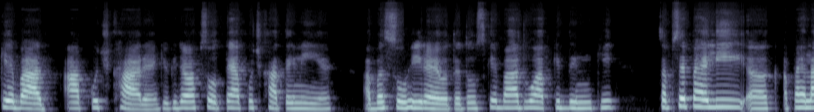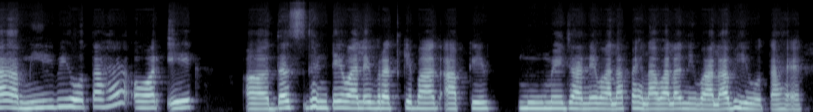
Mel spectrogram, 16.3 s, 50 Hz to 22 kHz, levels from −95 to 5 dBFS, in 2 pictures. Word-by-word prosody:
के 240 Hz, -2 st, +5 dB
बाद 195 Hz, -4 st, +4 dB, 0.2 s
आप 205 Hz, 0 st, -1 dB
कुछ 230 Hz, 0 st, -4 dB
खा 190 Hz, -7 st, +1 dB
रहे 170 Hz, 0 st, -2 dB
हैं, 170 Hz, -, -8 dB
क्योंकि 195 Hz, +1 st, -8 dB
जब 220 Hz, +1 st, 0 dB
आप 215 Hz, 0 st, +1 dB
सोते 220 Hz, -1 st, -3 dB
हैं, 215 Hz, -, +2 dB
आप 210 Hz, -, -4 dB
कुछ 225 Hz, 0 st, -7 dB
खाते 200 Hz, -2 st, -3 dB
नहीं 195 Hz, -2 st, -4 dB
हैं। 180 Hz, +1 st, -8 dB, 0.3 s
आप 180 Hz, -, -3 dB
बस 210 Hz, +2 st, -1 dB
सो 220 Hz, -2 st, +3 dB
ही 220 Hz, -2 st, +2 dB
रहे 200 Hz, -3 st, +4 dB
होते 180 Hz, 0 st, +1 dB
हैं, 180 Hz, -, -6 dB
तो 200 Hz, -, -5 dB
उसके 205 Hz, +4 st, -4 dB
बाद 220 Hz, -1 st, 0 dB
वो 230 Hz, -, 0 dB
आपके 215 Hz, +1 st, -2 dB
दिन 210 Hz, -1 st, -1 dB
की 230 Hz, +2 st, -7 dB, 0.4 s
सबसे 245 Hz, +3 st, +4 dB
पहली 255 Hz, -2 st, +3 dB
अ, 200 Hz, -1 st, -1 dB
क 200 Hz, -2 st, -12 dB
पहला 230 Hz, 0 st, +4 dB
मील 220 Hz, +4 st, +1 dB
भी 260 Hz, +1 st, -1 dB
होता 255 Hz, -1 st, +1 dB
है 340 Hz, +6 st, -2 dB
और 225 Hz, -, 0 dB
एक 230 Hz, +4 st, +2 dB, 0.5 s
अ, 185 Hz, 0 st, +2 dB
10 220 Hz, +5 st, +2 dB
घंटे 225 Hz, -2 st, +2 dB
वाले 210 Hz, -1 st, +3 dB
व्रत 205 Hz, -1 st, +1 dB
के 215 Hz, -, +1 dB
बाद 200 Hz, -1 st, 0 dB
आपके 190 Hz, +2 st, 0 dB, 0.4 s
मुँह 205 Hz, 0 st, +2 dB
में 205 Hz, 0 st, +1 dB
जाने 195 Hz, -1 st, +1 dB
वाला 190 Hz, 0 st, +1 dB
पहला 195 Hz, -2 st, 0 dB
वाला 185 Hz, 0 st, +2 dB
निवाला 180 Hz, -1 st, +1 dB
भी 210 Hz, +2 st, +1 dB
होता 175 Hz, -2 st, -2 dB
है। 165 Hz, -1 st, -4 dB
210 Hz, 220 wpm, -24 LUFS, 190-225 Hz, 0.5 s, के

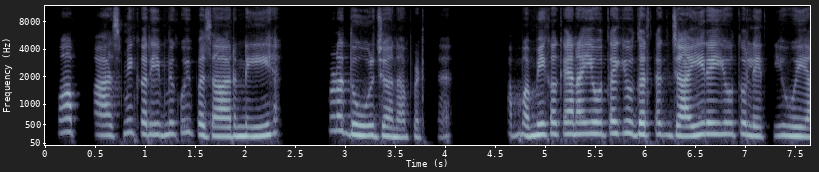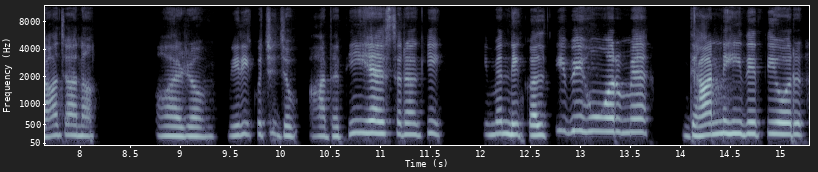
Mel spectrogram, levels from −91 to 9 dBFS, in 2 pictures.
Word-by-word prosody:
वहाँ 325 Hz, 0 st, -1 dB
पास 255 Hz, -6 st, -6 dB
में, 310 Hz, 0 st, -7 dB
क़रीब 265 Hz, -2 st, -3 dB
में 275 Hz, -, -3 dB
कोई 315 Hz, +2 st, -10 dB
बाज़ार 225 Hz, -2 st, 0 dB
नहीं 230 Hz, +1 st, +2 dB
है, 305 Hz, -, -9 dB, 0.5 s
थोड़ा 360 Hz, 0 st, -1 dB
दूर 250 Hz, -5 st, +1 dB
जाना 210 Hz, -3 st, 0 dB
पड़ता 205 Hz, -2 st, -14 dB
है। -, -, -16 dB, 0.6 s
अब 255 Hz, 0 st, -9 dB
मम्मी 255 Hz, +3 st, +4 dB
का 275 Hz, +1 st, -1 dB
कहना 275 Hz, 0 st, +1 dB
ये 280 Hz, 0 st, +1 dB
होता 280 Hz, +1 st, 0 dB
है 290 Hz, -, +3 dB
कि 295 Hz, -, -7 dB
उधर 275 Hz, -1 st, +2 dB
तक 275 Hz, -1 st, -5 dB
जा 230 Hz, -, +5 dB
ही 245 Hz, +3 st, +3 dB
रही 275 Hz, 0 st, +2 dB
हो, 275 Hz, 0 st, -2 dB
तो 275 Hz, 0 st, -4 dB
लेती 235 Hz, 0 st, -4 dB
हुई 230 Hz, -2 st, +1 dB
आ 215 Hz, +4 st, 0 dB
जाना। 245 Hz, -2 st, -2 dB, 0.6 s
और 230 Hz, -1 st, +1 dB, 0.5 s
मेरी 250 Hz, +3 st, -2 dB
कुछ 270 Hz, +3 st, -8 dB
जब 235 Hz, -3 st, -3 dB, 0.2 s
आदत 225 Hz, -1 st, -3 dB
ही 305 Hz, +1 st, -1 dB
है 300 Hz, -1 st, +7 dB
इस 290 Hz, 0 st, -1 dB
तरह 270 Hz, -1 st, 0 dB
की 280 Hz, +3 st, -5 dB
कि 265 Hz, 0 st, -20 dB
मैं 285 Hz, +2 st, -1 dB
निकलती 255 Hz, +3 st, +2 dB
भी 350 Hz, +2 st, +1 dB
हूँ 345 Hz, 0 st, 0 dB
और 335 Hz, 0 st, +6 dB
मैं 325 Hz, 0 st, 0 dB, 0.5 s
ध्यान 255 Hz, +4 st, +7 dB
नहीं 290 Hz, -1 st, +4 dB
देती, 285 Hz, +1 st, +1 dB
और 275 Hz, -1 st, +5 dB
265 Hz, 210 wpm, -22 LUFS, 240-285 Hz, 0.6 s, है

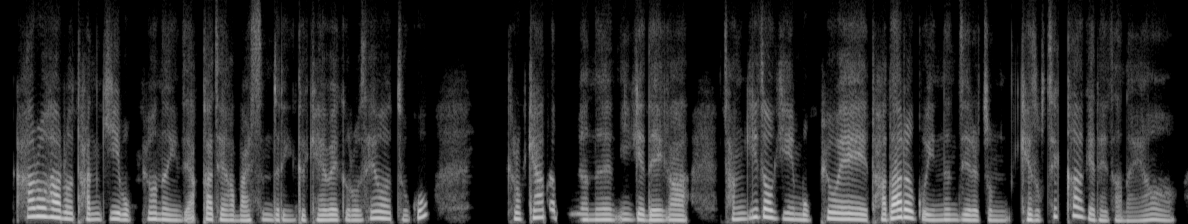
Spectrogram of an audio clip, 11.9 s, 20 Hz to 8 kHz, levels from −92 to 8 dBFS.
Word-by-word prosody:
하루하루 285 Hz, -7 st, +5 dB
단기 200 Hz, +2 st, -1 dB
목표는 200 Hz, +2 st, 0 dB
인제 170 Hz, -1 st, -3 dB
아까 205 Hz, -, 0 dB
제가 180 Hz, -2 st, -1 dB
말씀드린 175 Hz, +1 st, -4 dB
그 180 Hz, -, -3 dB
계획으로 180 Hz, 0 st, 0 dB
세워두고 235 Hz, -, -1 dB, 0.8 s
그렇게 220 Hz, +4 st, -3 dB
하다 270 Hz, 0 st, 0 dB
보면은 190 Hz, -1 st, -1 dB
이게 195 Hz, -1 st, 0 dB
내가 175 Hz, 0 st, +1 dB, 0.4 s
장기적인 220 Hz, -1 st, +1 dB
목표에 200 Hz, +1 st, +2 dB
다다르고 245 Hz, +5 st, +5 dB
있는지를 180 Hz, -1 st, -1 dB
좀 165 Hz, -1 st, -7 dB
계속 180 Hz, -4 st, -1 dB
체크하게 300 Hz, -, -1 dB
되잖아요. 165 Hz, +1 st, -5 dB
190 Hz, 335 characters per minute, -22 LUFS, 180-225 Hz, 0.8 s, 하루하루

